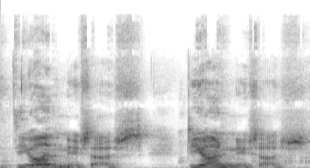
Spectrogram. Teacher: I use a retracted S. It's like a sh sound instead of a s sound. People argue as to which S was used in ancient Greece, since modern Greek uses the retracted S, which is the sh one.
